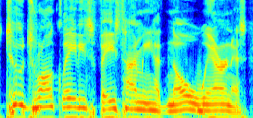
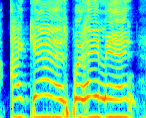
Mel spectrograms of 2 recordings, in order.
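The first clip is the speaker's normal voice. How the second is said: imitating a clueless fan, much higher; dopey nostalgic fan, pitched up. Fan ignoring the smell, high dopey voice.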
